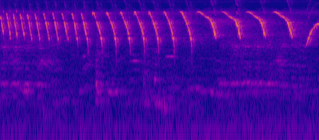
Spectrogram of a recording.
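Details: Canary song used for training birds to sing louder and longer: a very fast high rattle of repeated notes that slows into drawn-out downslurred whistles.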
